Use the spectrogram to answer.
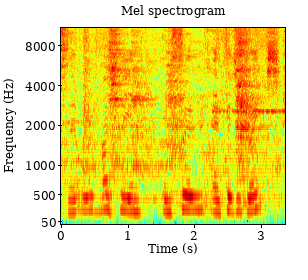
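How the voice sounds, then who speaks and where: With a New Zealand accent, a woman speaks at a fairly high pitch over noticeable background noise. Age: 80s+. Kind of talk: interview answer.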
